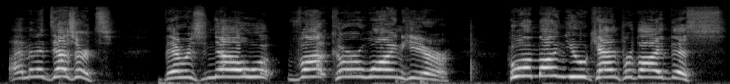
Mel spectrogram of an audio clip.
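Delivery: high, loud zealot sermon to the rats; rally the rodents like a mad prophet; preaching bear. Acted. Bear demands wine and vodka.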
